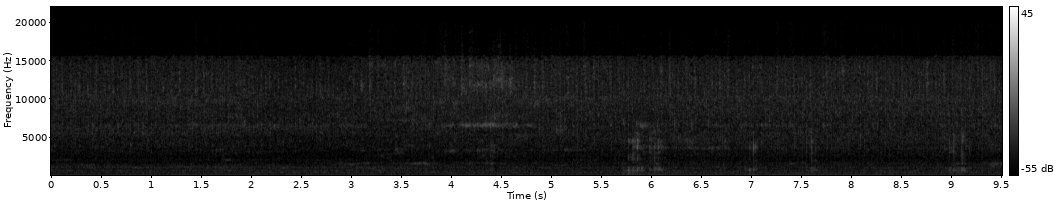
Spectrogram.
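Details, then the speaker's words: 2008 VW Golf 5 1.6 MPI BSE petrol, manual, 147,000 km; quiet even idle with soft steady hum, no smoke, misfire, crankcase breathing or tapping; runs quiet and smooth, no remarks. "Не димить, не троїть, не сапунить. 1.6 MPI BSE. Ваш улюблений легендарний мотор. Працює тихо-рівно, ніяких зауважень немає."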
